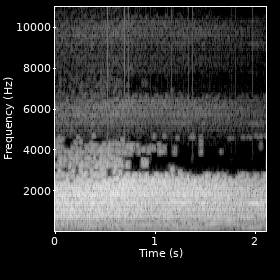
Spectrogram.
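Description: A loud hiss-like swell in a band-limited 1930s radio broadcast recording, with faint held low notes beneath. It builds over the first half-second and then slowly eases off.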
